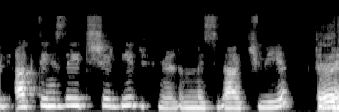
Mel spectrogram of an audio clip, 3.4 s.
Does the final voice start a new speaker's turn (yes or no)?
yes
